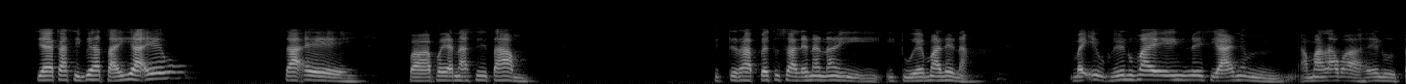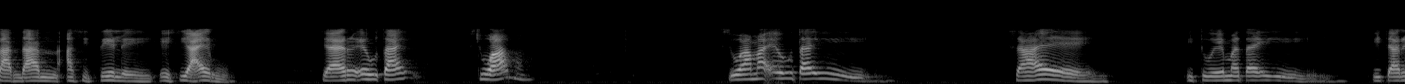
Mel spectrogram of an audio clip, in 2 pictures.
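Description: No technical faults can be heard anywhere in it.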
